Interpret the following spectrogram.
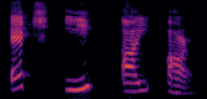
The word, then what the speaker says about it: heir: Now look at the word H-E-I-R. It's pronounced as heir. The H there is silent.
